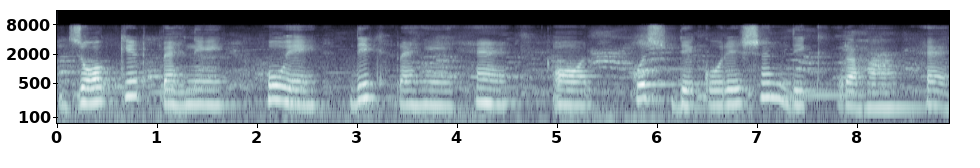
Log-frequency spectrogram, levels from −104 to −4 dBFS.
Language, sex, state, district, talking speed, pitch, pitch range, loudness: Hindi, female, Madhya Pradesh, Katni, 80 wpm, 185 Hz, 180-210 Hz, -20 LUFS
